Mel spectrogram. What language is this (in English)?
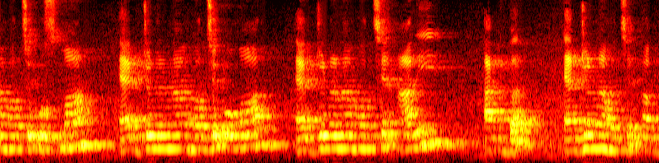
Indonesian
